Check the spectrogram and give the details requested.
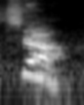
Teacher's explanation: इसके उच्चारण में हमारा जीभ दांत के ऊपर वाले हिस्से जो मांसल एरिया उसको मूर्धा बोलते हैं, उससे टच होता है, तो इसको हम मूर्धन्य श बोलते हैं।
